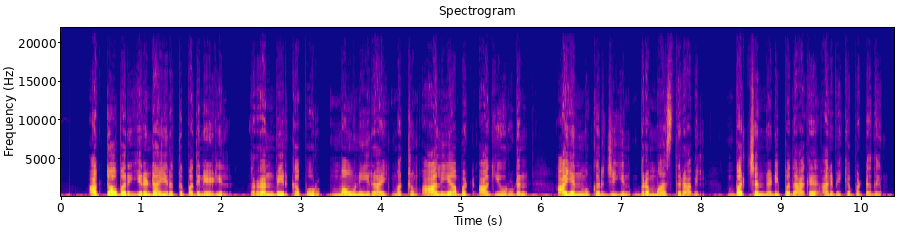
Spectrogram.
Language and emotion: Tamil, neutral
